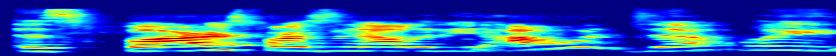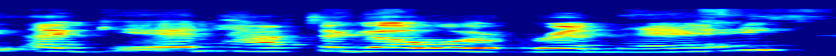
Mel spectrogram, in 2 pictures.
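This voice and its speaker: Woman, twenties, slightly high voice, lively, gestures while talking, video call from a small room. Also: a little fast, highs cut off. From South Side of Chicago. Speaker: songwriter guest. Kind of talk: casual interview chat.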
